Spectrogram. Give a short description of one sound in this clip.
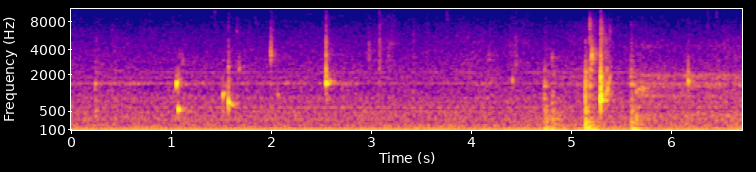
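A spatula scrapes and taps against the side of a metal pot.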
